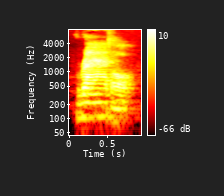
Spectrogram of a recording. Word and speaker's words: rattle: Rattle, rattle. Esse T se transforma em um D, né? Como em better, better, water, rattle. Termina em L, rattle.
